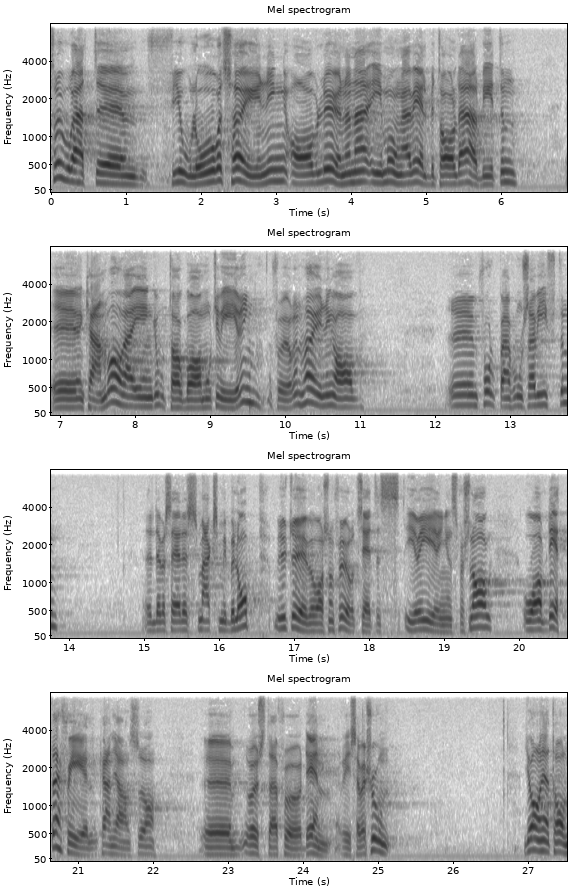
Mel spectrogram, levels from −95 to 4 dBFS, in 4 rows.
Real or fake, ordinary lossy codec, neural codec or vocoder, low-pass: real; none; none; 7.2 kHz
